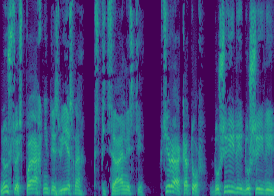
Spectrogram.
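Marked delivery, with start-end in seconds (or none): none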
